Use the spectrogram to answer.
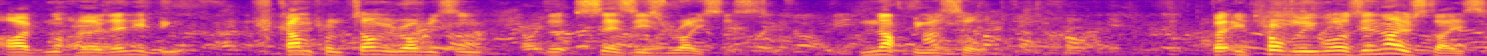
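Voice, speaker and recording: A man's high-pitched voice with lively intonation at a moderate pace, long and frequent pauses, crowd noise behind him and audible room echo. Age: 70s. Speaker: member of the public debating. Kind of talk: street debate.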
